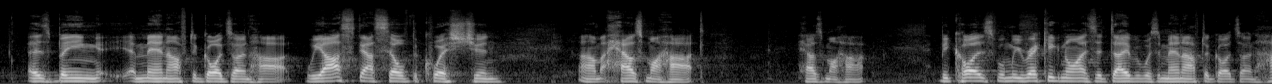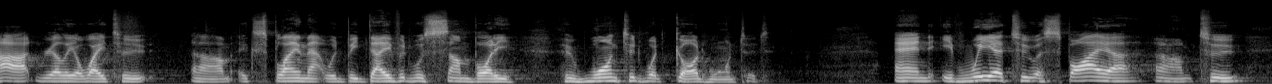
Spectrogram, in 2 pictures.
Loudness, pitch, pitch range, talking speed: -19 LUFS, 140 Hz, 135-150 Hz, 135 wpm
